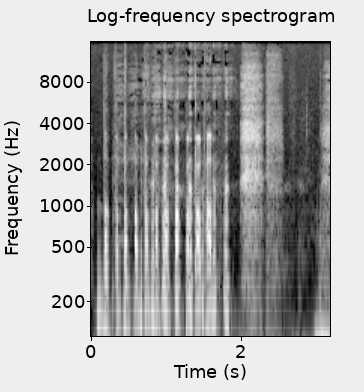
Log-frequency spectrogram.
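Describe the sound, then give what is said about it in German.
A voice imitates the very loud engine of a longtail boat crossing a bay, a fast, rhythmic string of throaty pulses, then trails off into breathy hissing and a low rumble at the end. “Dann diese Longtail-Boote, die dann Wahnsinnskrach machen, die da immer her durch die Bucht Mach fahren. Mach das bitte nochmal, wie machen die?”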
